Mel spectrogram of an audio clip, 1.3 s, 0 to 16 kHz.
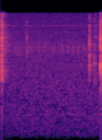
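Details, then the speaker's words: Lens of an early Pentax K1000: a handful of crisp quick metallic clicks with silence between, aperture blades snapping shut quickly and freely; normal aperture action. "quick and snappy aperture blades."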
